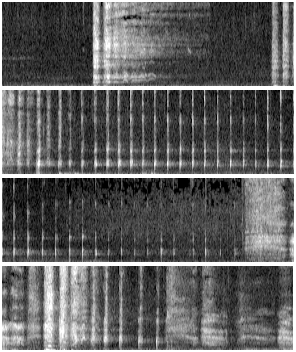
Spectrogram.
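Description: A man laughing: a sharp loud outburst about a second in, then a long run of rapid, short laughs at about five a second, swelling into louder laughter near the end.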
